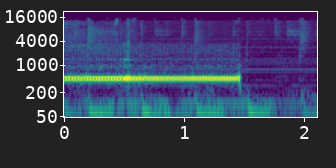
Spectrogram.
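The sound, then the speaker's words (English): A telephone dial tone hums steadily and loudly for about a second and a half, then cuts off abruptly and gives way to a quieter, softer tone. “Let me dial this up real quick.”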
